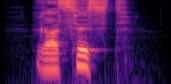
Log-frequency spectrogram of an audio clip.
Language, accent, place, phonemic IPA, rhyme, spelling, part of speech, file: German, Germany, Berlin, /ʁaˈsɪst/, -ɪst, Rassist, noun, De-Rassist.ogg
- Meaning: racist (person)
